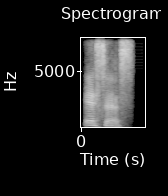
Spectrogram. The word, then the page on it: SS: Indian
